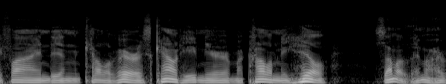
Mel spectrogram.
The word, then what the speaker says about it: Mokelumne: that name called it and got this colony makalah NEMA colony my colony I have seen some of the beautiful opals they find in Calaveras County near Mokelumne Hill some of them are very handsome dramatic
